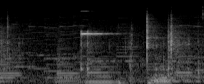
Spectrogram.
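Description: Toy electronic cash register being rung up: a couple of sharp key clicks and one short high beep about a second in, over background music.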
